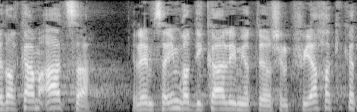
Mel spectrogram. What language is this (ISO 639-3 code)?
heb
